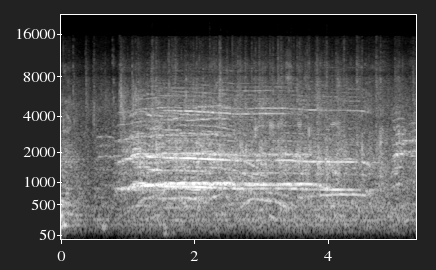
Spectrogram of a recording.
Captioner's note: audience cheers and applauds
